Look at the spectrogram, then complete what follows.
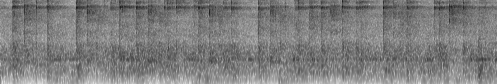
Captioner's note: ball ping pong hitting continues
